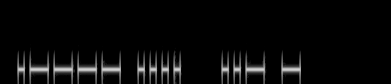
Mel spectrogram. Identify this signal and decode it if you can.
Morse code, heard as a keyed tone, about 20 wpm, 700 Hz. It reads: 1H UT
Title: Winter Field Day Exchanges 20wpm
